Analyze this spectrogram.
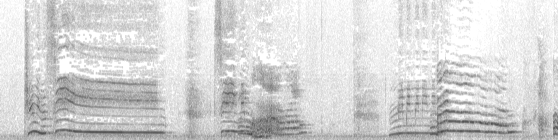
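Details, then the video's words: Chuy the Chihuahua, mascot of Irresistiblepets.net, singing: two long, steady, tonal howled notes with a wavering, squealy vocal passage between them and short breaks of quiet. "Chuy the Singing Chihuahua"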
